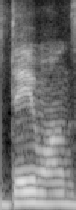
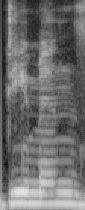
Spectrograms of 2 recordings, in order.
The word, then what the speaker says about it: Daemons: The Daemons, and yes, it is Daemons, not demons, not how else do people say it?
